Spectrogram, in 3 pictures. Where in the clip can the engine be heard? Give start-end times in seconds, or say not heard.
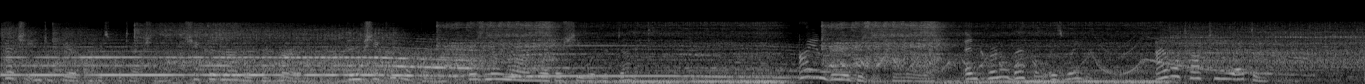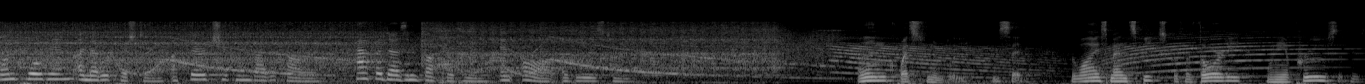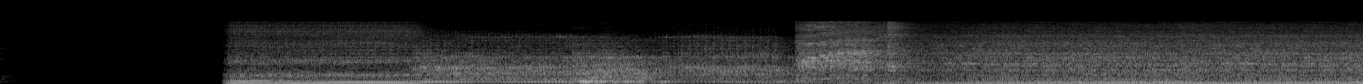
0.0-21.5, 29.5-40.8.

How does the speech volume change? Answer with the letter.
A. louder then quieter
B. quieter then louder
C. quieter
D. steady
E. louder
D.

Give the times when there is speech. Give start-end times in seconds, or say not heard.
0.0-6.5, 8.0-13.0, 13.6-20.0, 22.2-27.2.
